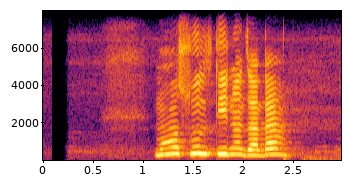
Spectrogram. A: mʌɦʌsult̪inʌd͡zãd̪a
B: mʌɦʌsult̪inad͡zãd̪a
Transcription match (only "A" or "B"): A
